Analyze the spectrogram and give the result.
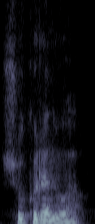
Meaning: dark chocolate
- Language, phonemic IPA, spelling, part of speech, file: French, /ʃɔ.kɔ.la nwaʁ/, chocolat noir, noun, Fr-chocolat noir.ogg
